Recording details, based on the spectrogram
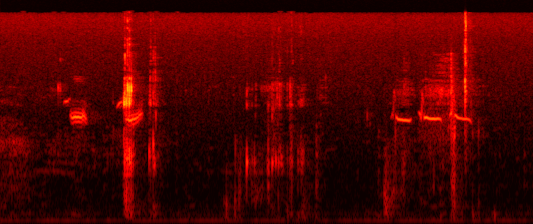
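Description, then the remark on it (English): Someone drinks water from a pitcher: a few wet slurps and gulping swallows come in irregular bursts over a faint, steady low hum, with no talking. “Let me drink of thy pitcher, I pray thee.”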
